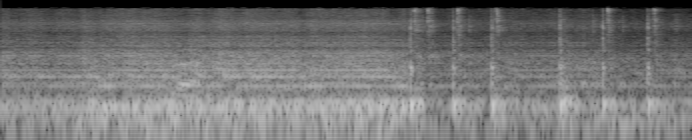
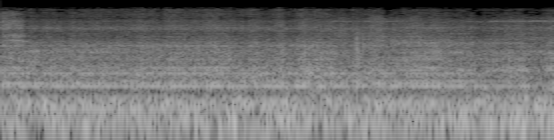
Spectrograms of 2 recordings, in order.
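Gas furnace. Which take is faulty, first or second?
first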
